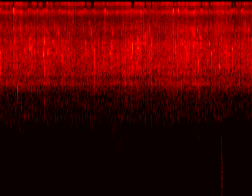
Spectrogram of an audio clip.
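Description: Green chilies fry in hot oil with a steady, soft sizzle and crackle, heard fairly faint and close with no talking.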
